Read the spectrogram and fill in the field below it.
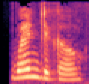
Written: wendigo

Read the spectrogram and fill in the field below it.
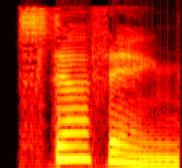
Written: stuffing

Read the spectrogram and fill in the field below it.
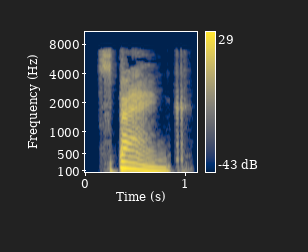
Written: spank

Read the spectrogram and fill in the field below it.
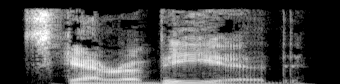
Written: scarabaeid

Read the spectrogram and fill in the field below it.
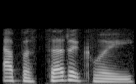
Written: apathetically

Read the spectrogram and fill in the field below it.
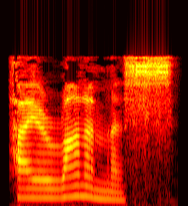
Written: Hieronymus

